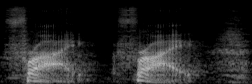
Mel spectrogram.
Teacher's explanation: that quality of the voice at the end of a phrase as the energy of the voice is starting to diminish the breath is starting to diminish and as the pitch comes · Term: vocal fry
